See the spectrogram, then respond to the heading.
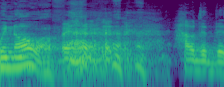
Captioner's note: laughing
